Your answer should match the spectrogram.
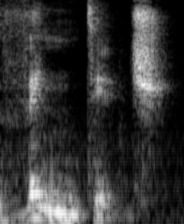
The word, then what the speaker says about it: vintage: So the pronunciation to this word is vintage, right?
